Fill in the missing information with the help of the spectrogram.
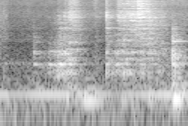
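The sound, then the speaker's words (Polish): A utensil scrapes and stirs in a frying pan in several short bursts over a steady low hum and a faint sizzle while pancakes for croquettes are being fried. No one speaks. “I nad chłodną patelnią odwracamy ją sobie tym samym przyrządem, z którego będziemy później korzystać przy smażeniu naleśników.”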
